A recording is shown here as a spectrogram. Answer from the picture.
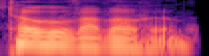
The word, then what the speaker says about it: tohu vavohu: Tohu vavohu.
